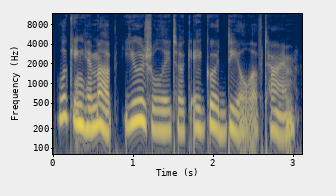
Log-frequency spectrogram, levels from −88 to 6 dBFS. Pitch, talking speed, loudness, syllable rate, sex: 210 Hz, 190 wpm, -16 LUFS, 4.5 syllables/s, female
